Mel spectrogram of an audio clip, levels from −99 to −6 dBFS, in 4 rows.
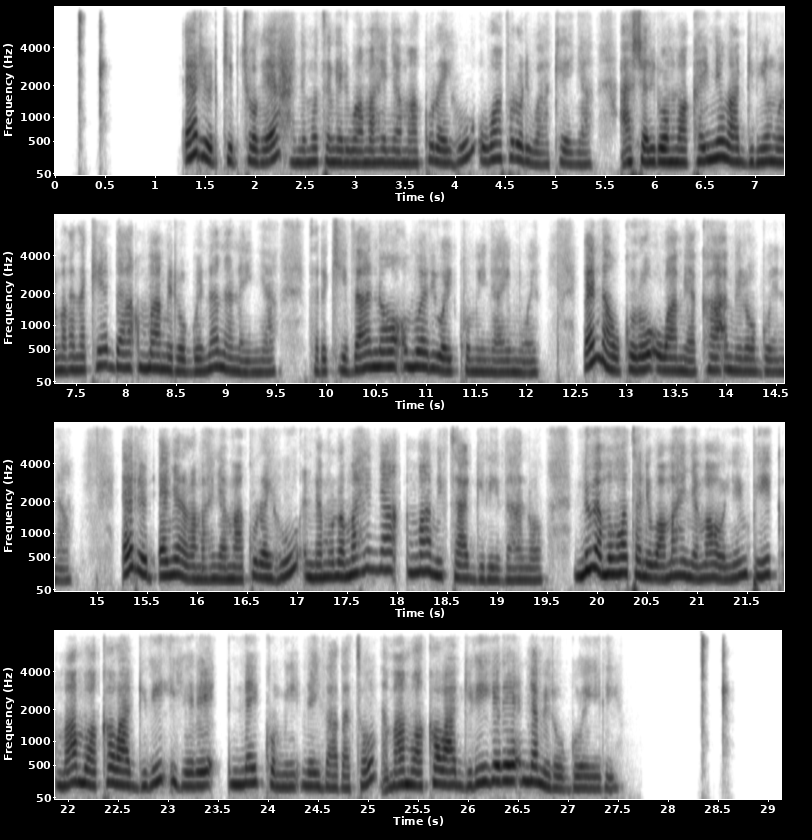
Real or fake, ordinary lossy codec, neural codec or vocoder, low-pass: fake; AAC, 48 kbps; codec, 16 kHz, 2 kbps, FreqCodec, smaller model; 7.2 kHz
